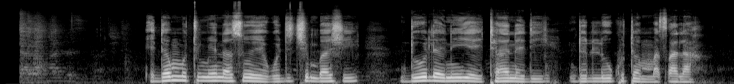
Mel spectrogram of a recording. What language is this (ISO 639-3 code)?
hau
